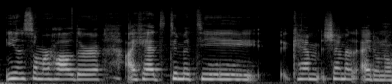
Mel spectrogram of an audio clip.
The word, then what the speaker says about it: Chalamet: I had Timothy Chalamet. I don't know how to pronounce his surname.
